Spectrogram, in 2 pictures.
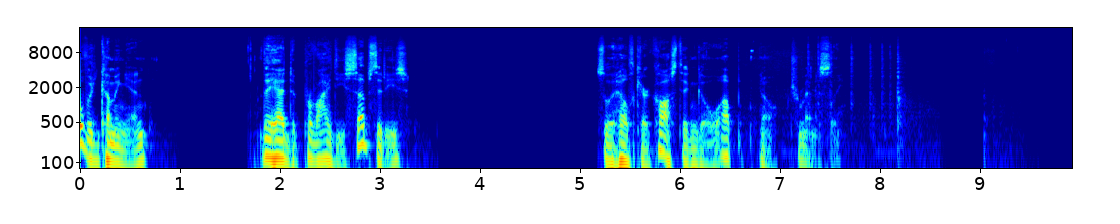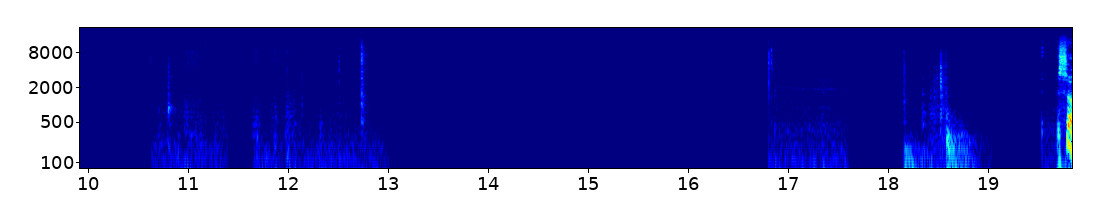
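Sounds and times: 
speech: 0.0 - 0.8, 1.7 - 3.4, 5.2 - 7.8
person shifting position in a chair, rustling and creaking: 6.6 - 9.6, 10.7 - 12.9, 18.2 - 18.8.

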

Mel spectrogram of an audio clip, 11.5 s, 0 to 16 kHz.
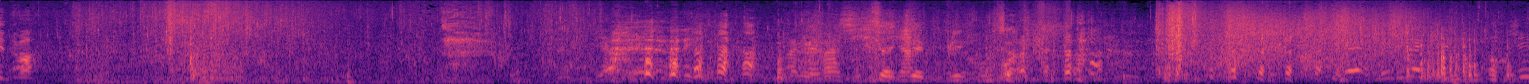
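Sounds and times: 
speech: 0.0 - 0.4, 4.5 - 8.8, 9.6 - 11.4
boat wake water washing and splashing: 0.0 - 8.0, 8.6 - 11.4
passing boat engine rumbling: 0.0 - 11.4
laughter: 4.5 - 6.2, 7.3 - 10.5.

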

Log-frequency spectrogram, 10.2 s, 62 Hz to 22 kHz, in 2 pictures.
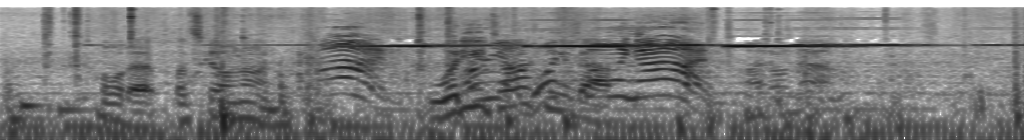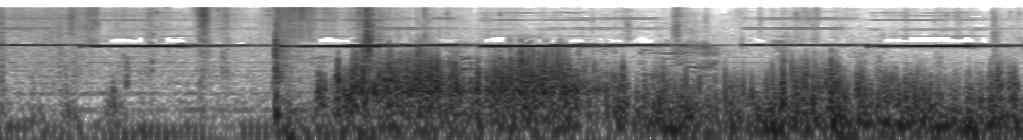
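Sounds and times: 
speech: 0.1 - 4.3, 6.7 - 7.6
shrill high-pitched smoke alarm: 0.4 - 10.2
footsteps: 2.8 - 7.4.

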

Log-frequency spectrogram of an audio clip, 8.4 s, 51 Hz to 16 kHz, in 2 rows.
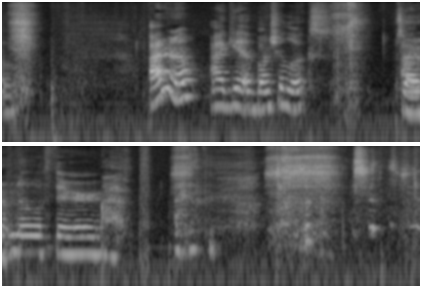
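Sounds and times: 
speech: 0.0 - 0.3, 1.5 - 7.4
person blowing nose: 6.8 - 7.8.

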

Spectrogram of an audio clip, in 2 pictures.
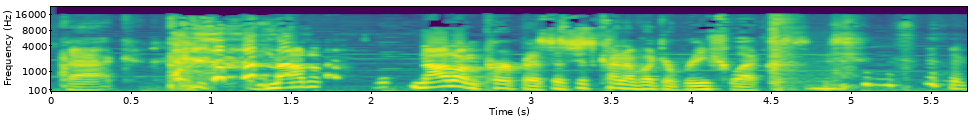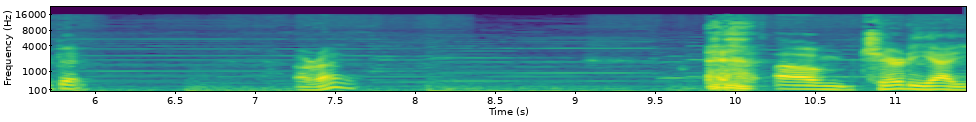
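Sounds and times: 
speech: 0.1 - 6.0, 7.2 - 7.7, 9.8 - 11.4
laughter: 0.6 - 2.2, 4.5 - 5.9
small short cough from a man: 0.7 - 1.8, 4.5 - 5.7, 9.8 - 10.3.

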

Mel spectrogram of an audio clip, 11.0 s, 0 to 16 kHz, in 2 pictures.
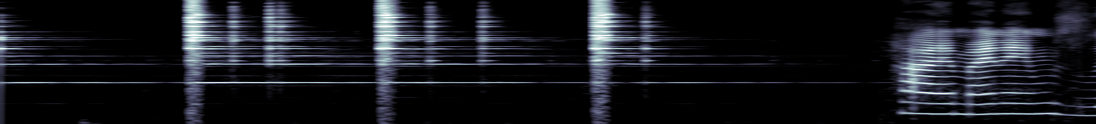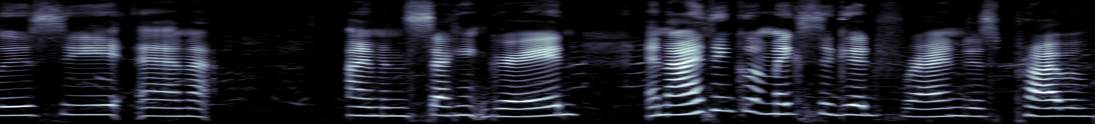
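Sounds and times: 
school bell ringing for class: 0.0 - 4.1
speech: 4.7 - 10.9.

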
